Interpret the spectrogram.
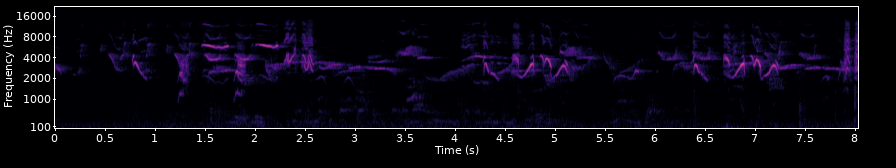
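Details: Oriental magpie-robin singing continuously, used to excite other magpie-robins into song; dense, varied whistles with sharp upward and downward slurs, interspersed with scratchy buzzing notes.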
